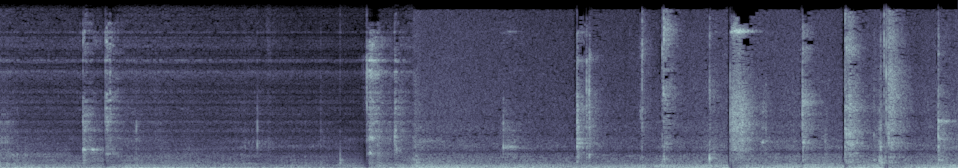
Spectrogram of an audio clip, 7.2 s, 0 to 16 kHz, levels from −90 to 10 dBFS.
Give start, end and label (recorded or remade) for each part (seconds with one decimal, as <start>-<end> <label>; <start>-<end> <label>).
0.0-3.1 remade; 3.1-7.2 recorded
